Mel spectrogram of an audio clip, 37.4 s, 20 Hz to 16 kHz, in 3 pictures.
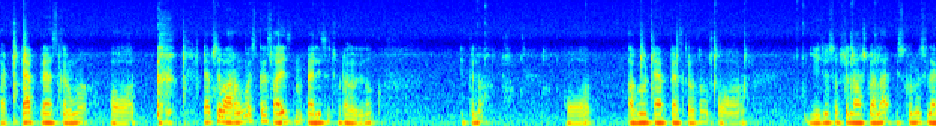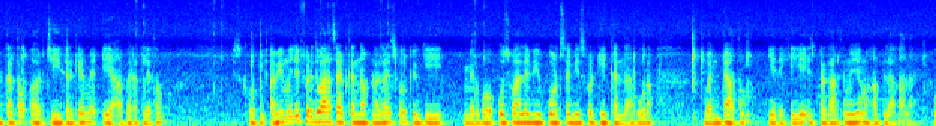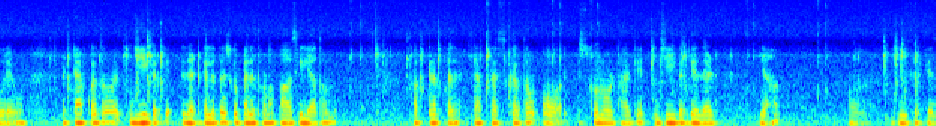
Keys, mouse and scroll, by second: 0.0 KP_7, 0.6-1.0 scroll down 4, 1.0-1.9 scroll up 2, 1.9 Tab, 4.2 Tab, 4.5-5.3 scroll down 2, 5.3 s, 8.4-10.3 scroll up 11, 10.3 Tab, 10.9-11.2 scroll down 2, 11.2-12.3 shift+middle drag, 12.3 click, 12.7-13.1 scroll up 3, 13.1-14.3 shift+middle drag, 14.3 g, 17.0 click, 17.5 g, 19.2 click, 23.4 KP_1, 24.1-26.1 scroll down 2, 26.1-26.5 scroll up 1, 26.5-27.4 scroll down 4, 27.4 Tab, 28.3 g, 32.1 Tab, 32.6 scroll up 4, 33.1 shift+middle click, 34.0 click, 34.5 click, 35.4 g, 36.7 drag.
